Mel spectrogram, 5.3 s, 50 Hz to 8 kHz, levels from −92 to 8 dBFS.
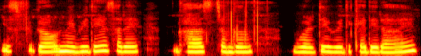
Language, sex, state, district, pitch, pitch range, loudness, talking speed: Hindi, female, Nagaland, Kohima, 220 Hz, 210-235 Hz, -14 LUFS, 160 wpm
